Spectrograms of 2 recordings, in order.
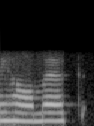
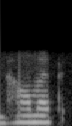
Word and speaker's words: Helmuth: But my name is Molly Helmuth, M-O-L-L-Y, last name Helmuth, H-E-L-M-U-T-H, and I like to spell it just so that people know.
